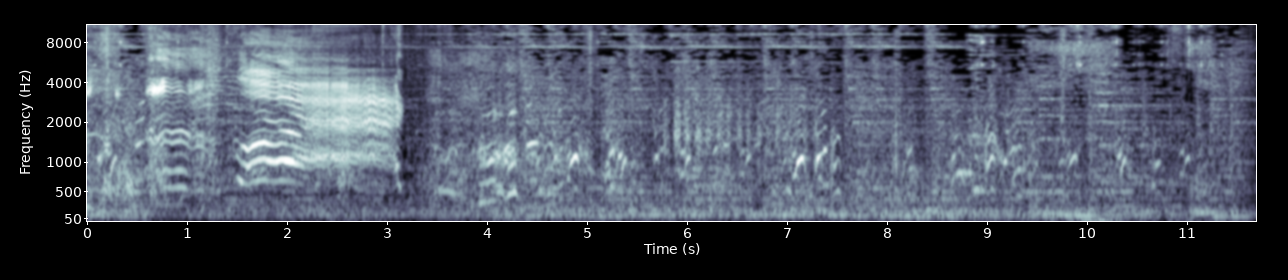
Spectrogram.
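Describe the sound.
Several dogs bark and yip excitedly, loudest in a burst of high yelps near the start, then keep barking amid a busy, cluttered commotion with background voices.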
